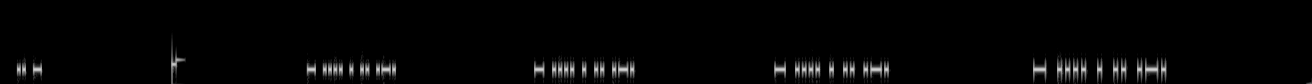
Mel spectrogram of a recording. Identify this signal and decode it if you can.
Morse code, heard as a keyed tone, about 37 wpm, 700 Hz. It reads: IT THEIR THEIR THEIR THEIR
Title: Speed-Racing Top 300 Words 30wpm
